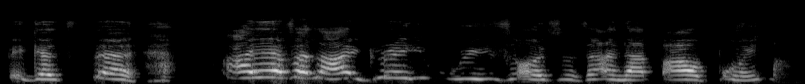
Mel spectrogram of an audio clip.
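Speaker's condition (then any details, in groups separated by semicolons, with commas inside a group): Speech and mobility impairment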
